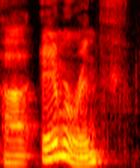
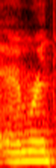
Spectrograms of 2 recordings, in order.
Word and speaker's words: Amaranthe: And the challenger will be Amaranthe, if I have that pronounced correctly.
